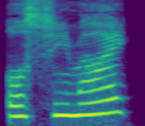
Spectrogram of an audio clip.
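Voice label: WIN Japanese, Voice; GF Alarm; Henrietta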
